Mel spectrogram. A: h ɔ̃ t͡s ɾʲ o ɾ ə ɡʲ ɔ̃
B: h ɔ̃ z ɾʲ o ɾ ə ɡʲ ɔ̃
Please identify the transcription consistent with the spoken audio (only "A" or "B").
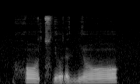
A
